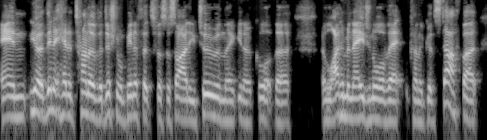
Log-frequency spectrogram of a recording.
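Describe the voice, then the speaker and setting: A man from New Zealand with a New Zealand accent, answering interview questions in a steady, explanatory way and often saying "you know". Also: medium pitch, fast talker. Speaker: guest, company CEO.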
